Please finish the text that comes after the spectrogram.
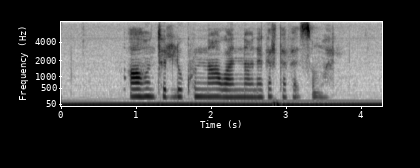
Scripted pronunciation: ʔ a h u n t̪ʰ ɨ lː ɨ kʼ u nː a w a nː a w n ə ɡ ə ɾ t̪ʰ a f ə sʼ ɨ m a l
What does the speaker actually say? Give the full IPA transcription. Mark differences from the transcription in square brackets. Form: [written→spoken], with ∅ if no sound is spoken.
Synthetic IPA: ʔ a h u n t̪ʰ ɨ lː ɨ kʼ u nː a w a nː a w n ə ɡ ə ɾ t̪ʰ [a→ə] f ə sʼ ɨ m a l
